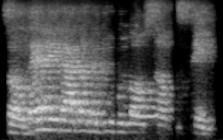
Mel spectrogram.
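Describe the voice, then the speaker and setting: A woman's voice: fairly low pitch, quick pace, fairly bright tone. An American woman speaking off the cuff to her viewers in a candid, emphatic, colloquial way, repeating her points. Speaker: online witch and spiritual reader. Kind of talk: unscripted vlog monologue to viewers. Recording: very echoey, reverberant room.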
